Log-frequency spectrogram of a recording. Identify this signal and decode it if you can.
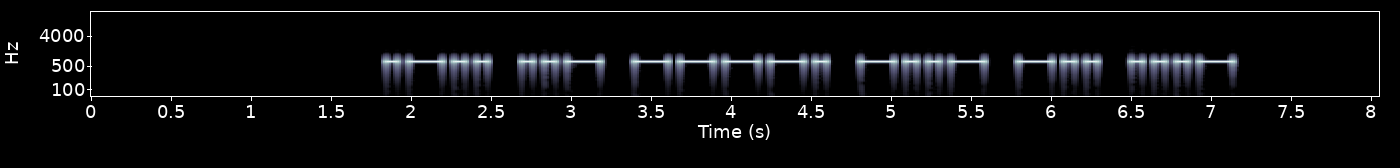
Morse code, heard as a keyed tone, about 17 wpm, 700 Hz. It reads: LU9XDV
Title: DXCC-100 Call Signs - 6 Characters - Repeated 3x - 17wpm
